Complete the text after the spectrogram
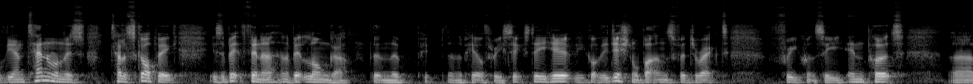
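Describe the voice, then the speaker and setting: A British man giving a casual, unscripted radio review as a hobbyist vlogger, rambling along in a hesitant, halting way. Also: lowish voice. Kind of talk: casual unboxing and review talk.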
